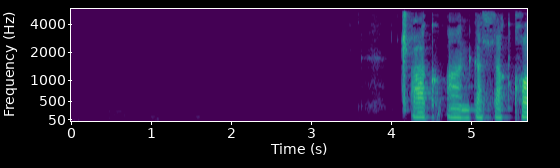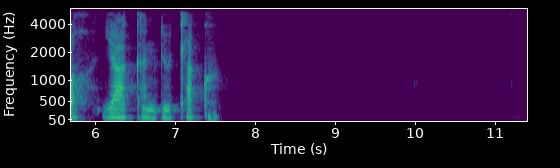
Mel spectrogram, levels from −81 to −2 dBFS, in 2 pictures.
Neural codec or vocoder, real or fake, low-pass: none; real; 5.4 kHz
